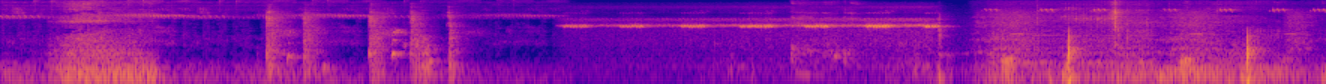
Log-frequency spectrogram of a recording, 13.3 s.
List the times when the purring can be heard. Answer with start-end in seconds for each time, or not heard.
0.0-1.6, 9.7-13.2.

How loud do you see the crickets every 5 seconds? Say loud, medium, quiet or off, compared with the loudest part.
quiet, medium, loud.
